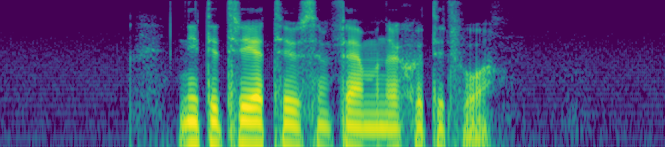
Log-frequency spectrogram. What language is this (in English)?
Swedish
